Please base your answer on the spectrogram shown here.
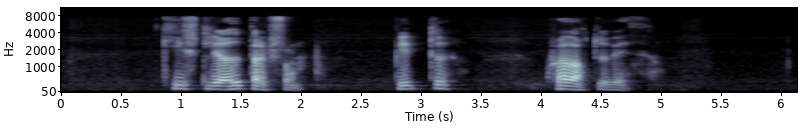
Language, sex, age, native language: Icelandic, male, 60-69, Icelandic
